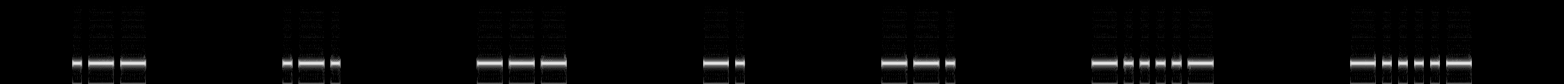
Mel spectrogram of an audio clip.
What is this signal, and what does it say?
Morse code, heard as a keyed tone, about 15 wpm, spaced as for 5 wpm, 1000 Hz. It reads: WRONG--
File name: qotdfiles / 5wpm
